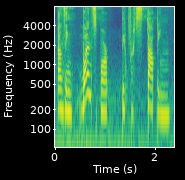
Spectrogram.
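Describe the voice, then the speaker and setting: A woman's voice: mid-range voice, big pitch swings, measured pace, a little hiss or hum. A woman streamer reading a visual novel aloud, with casual, chatty asides between passages. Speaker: VTuber streamer. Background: background music.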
